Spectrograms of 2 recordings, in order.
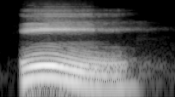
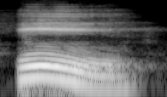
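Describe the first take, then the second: No difference in how they are said.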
